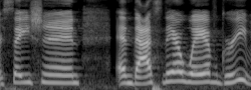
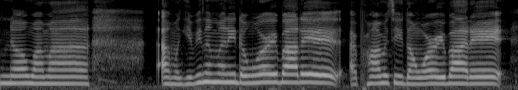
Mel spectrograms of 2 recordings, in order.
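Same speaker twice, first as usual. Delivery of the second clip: much softer, gentle and tender; tender reassurance; 6 dB quieter, faster than usual. Retold or imitated. Cousin insisting she'll pay, soft and tender. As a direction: soothe her softly, like a caretaker. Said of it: "she was like".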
